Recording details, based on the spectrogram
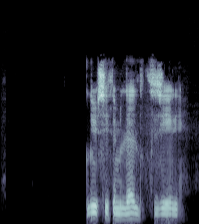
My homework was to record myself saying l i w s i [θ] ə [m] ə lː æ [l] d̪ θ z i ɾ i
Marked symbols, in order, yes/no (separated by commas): yes, yes, yes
